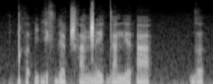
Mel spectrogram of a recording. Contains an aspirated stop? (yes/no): yes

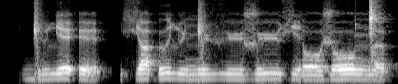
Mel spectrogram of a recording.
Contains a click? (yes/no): yes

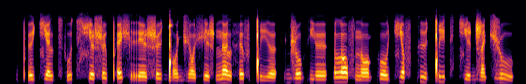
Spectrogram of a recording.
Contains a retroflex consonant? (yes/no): yes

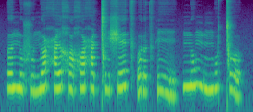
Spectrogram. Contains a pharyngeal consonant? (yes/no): yes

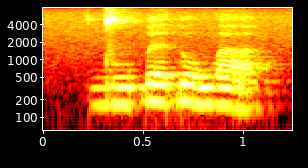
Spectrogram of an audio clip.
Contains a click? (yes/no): no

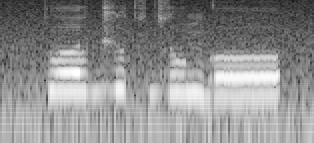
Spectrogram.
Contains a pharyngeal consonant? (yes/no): no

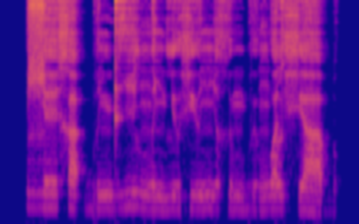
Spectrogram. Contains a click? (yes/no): no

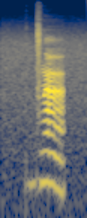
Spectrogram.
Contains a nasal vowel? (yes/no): yes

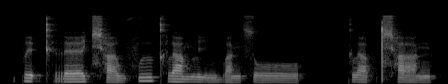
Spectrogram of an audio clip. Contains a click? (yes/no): no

